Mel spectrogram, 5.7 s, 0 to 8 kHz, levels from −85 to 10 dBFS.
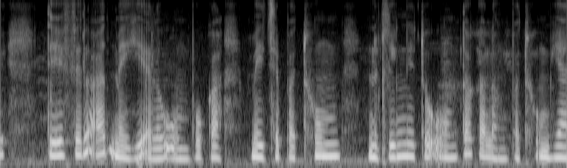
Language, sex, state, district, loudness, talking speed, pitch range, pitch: Mizo, female, Mizoram, Aizawl, -14 LUFS, 210 wpm, 180-225 Hz, 205 Hz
